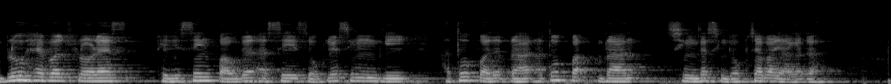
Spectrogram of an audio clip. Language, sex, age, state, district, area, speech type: Manipuri, male, 30-45, Manipur, Thoubal, rural, read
